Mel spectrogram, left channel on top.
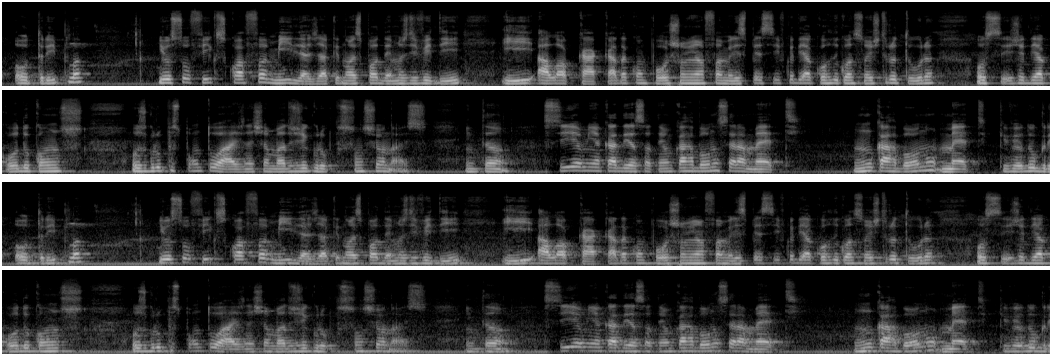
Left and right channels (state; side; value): normal; both; correlation 0.54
